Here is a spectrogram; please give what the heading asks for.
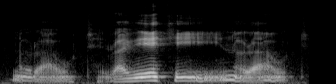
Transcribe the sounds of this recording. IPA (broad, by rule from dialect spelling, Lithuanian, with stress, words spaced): nʊˈrɐʊtʲ rɐˈʋʲeːtʲɪ ɪ nʊˈrɐʊtʲ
